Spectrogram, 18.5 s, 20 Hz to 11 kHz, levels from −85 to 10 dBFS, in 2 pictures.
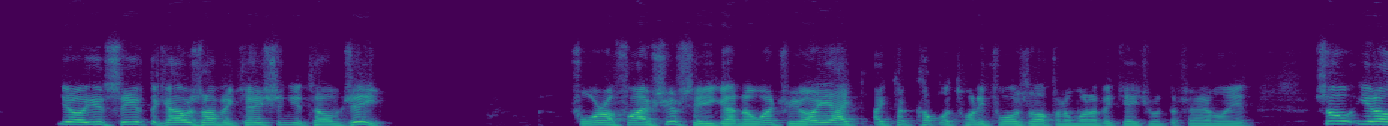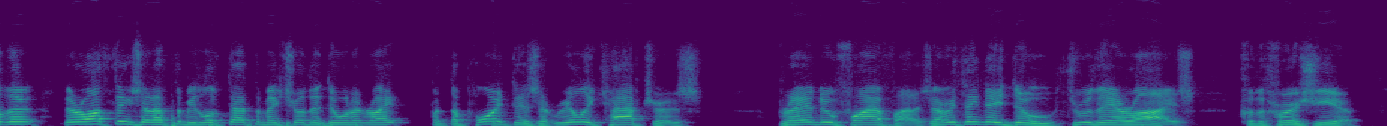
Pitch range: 150-195 Hz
